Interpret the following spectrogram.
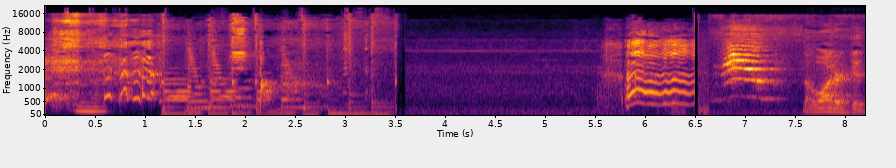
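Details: Pet cat uttering loud, wavering, strained meows in quick succession near the end, after a stretch of rhythmic music mixed with voices; a final rising cry trails off.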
